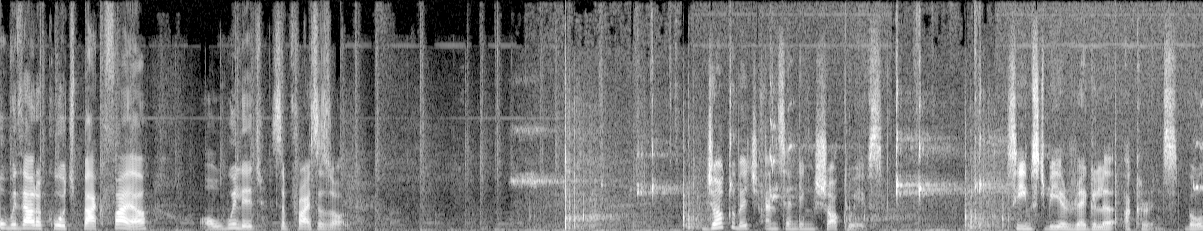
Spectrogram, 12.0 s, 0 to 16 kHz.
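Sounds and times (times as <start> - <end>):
high-pitched squeak: 5.1 - 10.2
racket hitting tennis ball: 5.3 - 11.6.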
